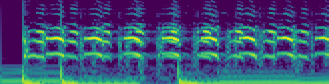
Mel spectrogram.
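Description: Gulls calling in a quick, even run of yelping calls, about four a second, over a low bass line of music.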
